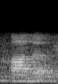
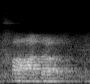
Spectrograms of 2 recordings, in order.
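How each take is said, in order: First: Father with the final R sounded; wrong pronunciation. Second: Father with the final R left silent. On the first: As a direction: say "father" ending in an audible R. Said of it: "it's a wrong". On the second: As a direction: end "father" on an open vowel, no R. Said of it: "R silent". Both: Shown as a demonstration.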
